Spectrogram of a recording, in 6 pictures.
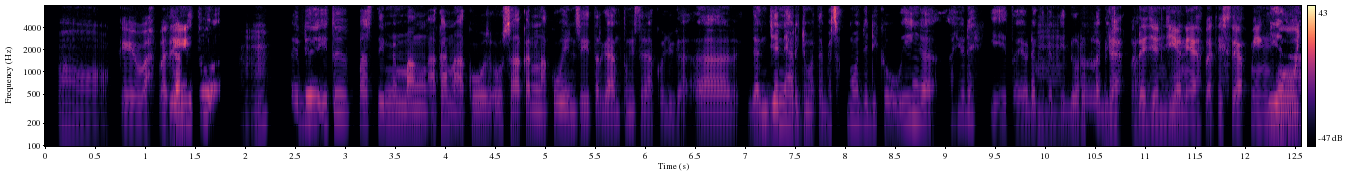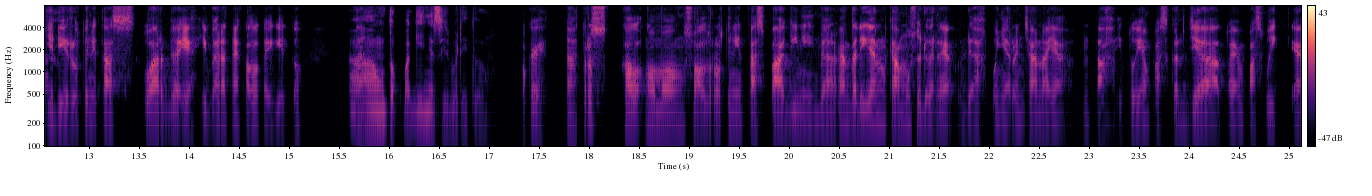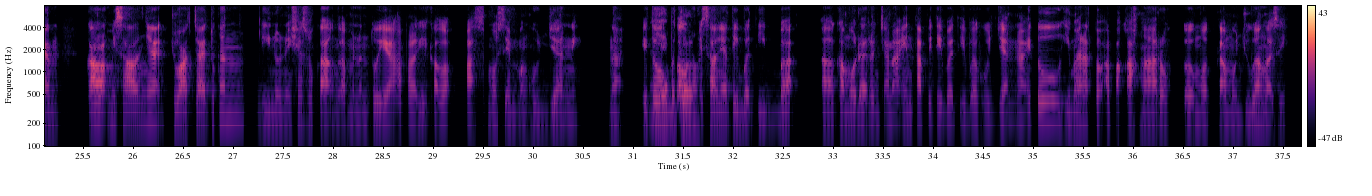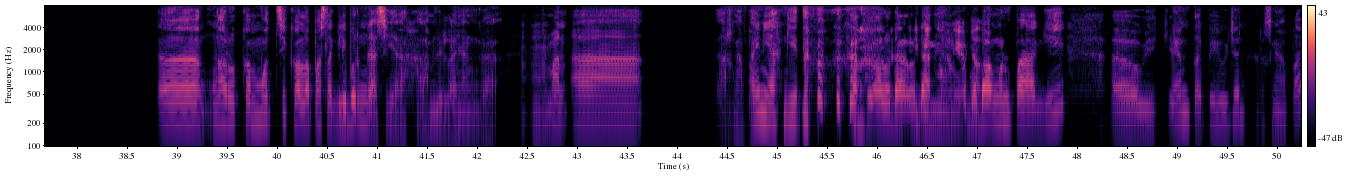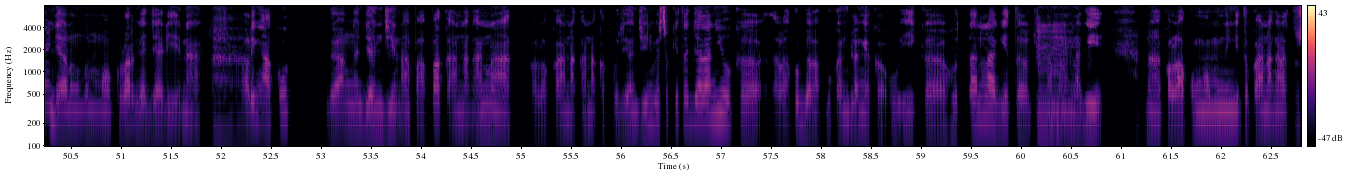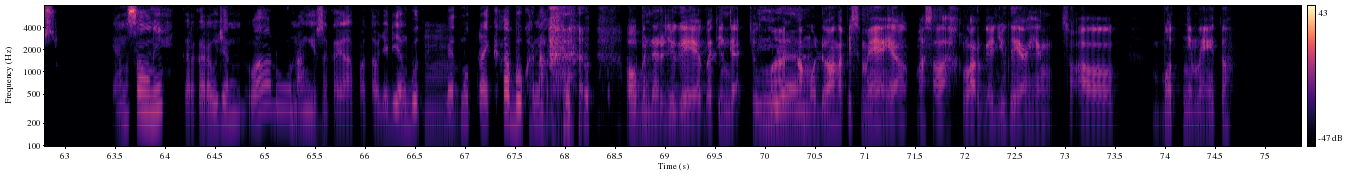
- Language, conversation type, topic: Indonesian, podcast, Apa rutinitas pagi sederhana yang selalu membuat suasana hatimu jadi bagus?
- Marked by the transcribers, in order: other background noise; unintelligible speech; "seperti" said as "sihber"; in English: "weekend"; in English: "mood"; in English: "mood"; laughing while speaking: "Gitu kalau lo"; chuckle; in English: "weekend"; tapping; chuckle; in English: "good bad mood"; laughing while speaking: "mereka, bukan aku"; chuckle; in English: "mood-nye"; "mood-nya" said as "mood-nye"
